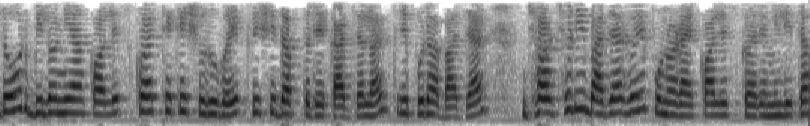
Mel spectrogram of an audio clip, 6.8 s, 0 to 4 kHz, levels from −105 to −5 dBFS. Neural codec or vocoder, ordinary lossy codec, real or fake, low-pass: none; MP3, 32 kbps; real; 3.6 kHz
